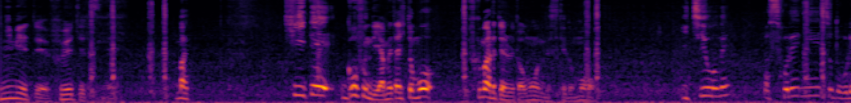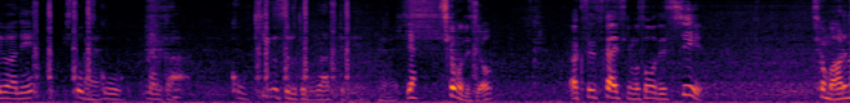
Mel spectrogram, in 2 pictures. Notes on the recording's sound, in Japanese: いつもの営業車の中で無駄話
